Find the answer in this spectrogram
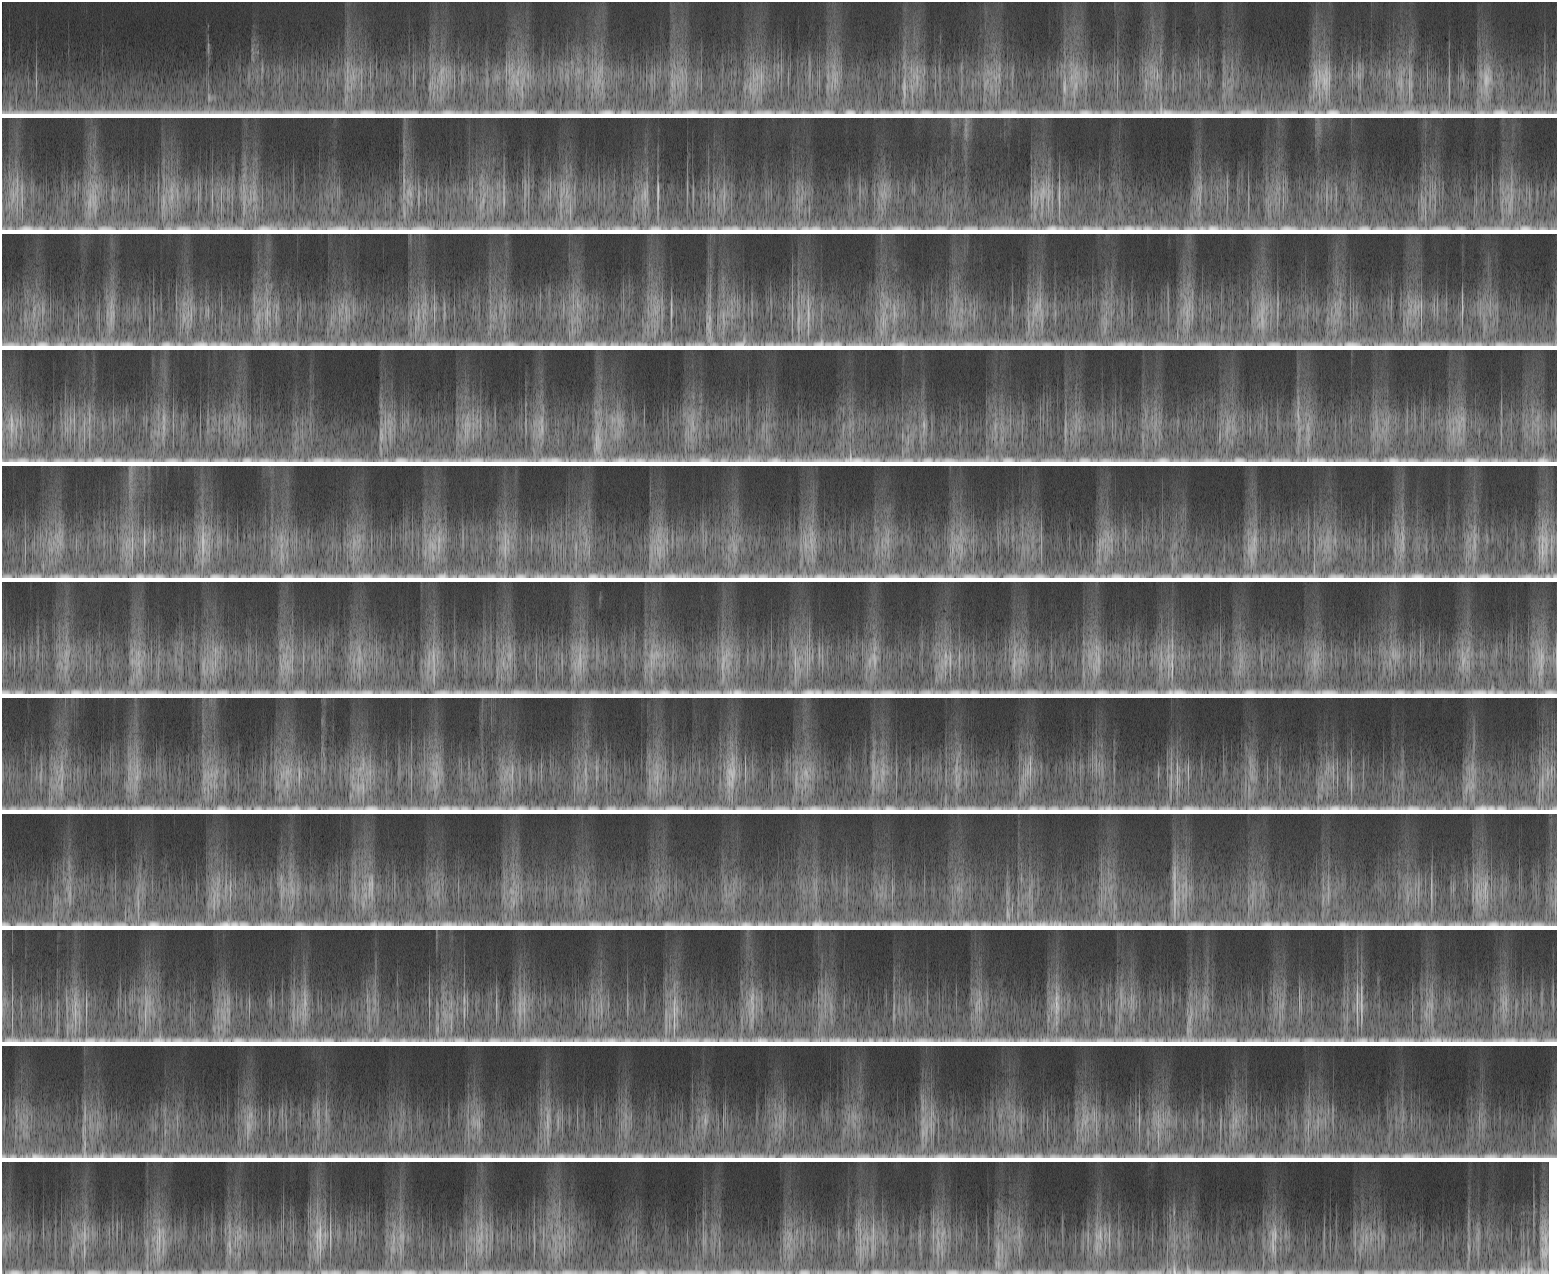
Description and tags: The sound of footsteps on summer dry coarse sand on a forest path.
